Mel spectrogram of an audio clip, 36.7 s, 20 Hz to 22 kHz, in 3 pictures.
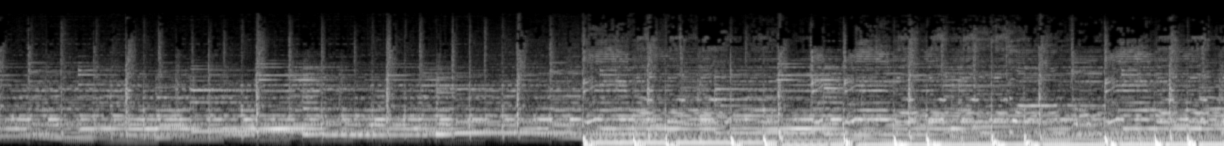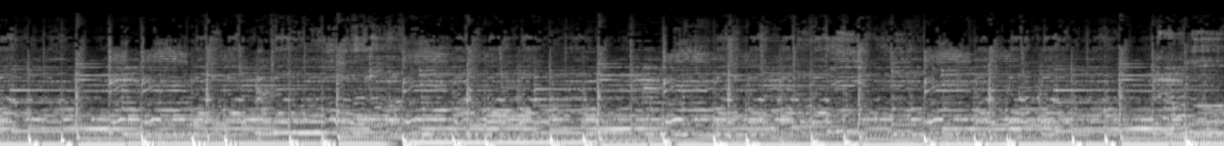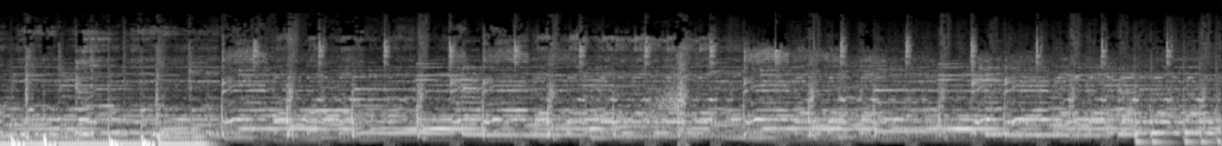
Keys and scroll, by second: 6.3 ctrl++, 16.1 Down, 18.0 ctrl+j, 23.3 Return, 30.4 ctrl+alt+shift+f, 31.5 ctrl+alt+z, 35.0 ctrl+j.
